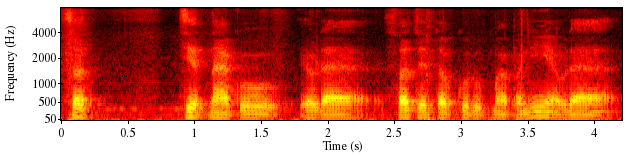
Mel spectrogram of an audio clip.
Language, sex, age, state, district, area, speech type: Nepali, male, 45-60, West Bengal, Darjeeling, rural, spontaneous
